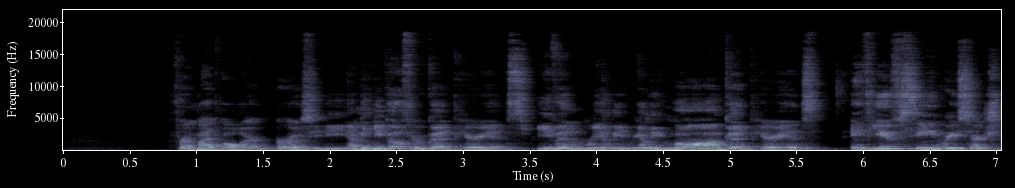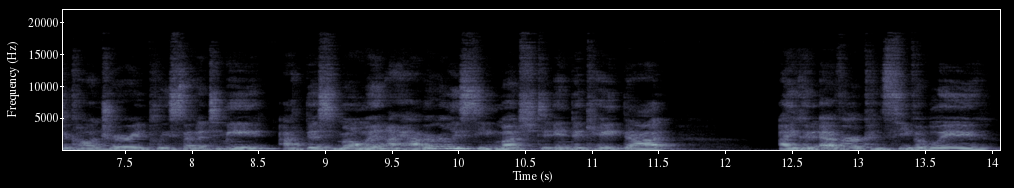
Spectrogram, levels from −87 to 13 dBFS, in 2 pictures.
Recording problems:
off-mic speech; far
room echo; slight; dies away in 0.3 s

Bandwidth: 18.5 kHz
